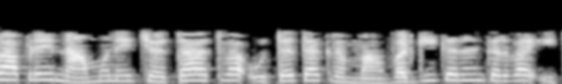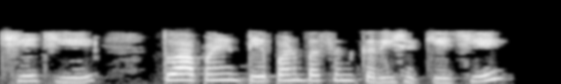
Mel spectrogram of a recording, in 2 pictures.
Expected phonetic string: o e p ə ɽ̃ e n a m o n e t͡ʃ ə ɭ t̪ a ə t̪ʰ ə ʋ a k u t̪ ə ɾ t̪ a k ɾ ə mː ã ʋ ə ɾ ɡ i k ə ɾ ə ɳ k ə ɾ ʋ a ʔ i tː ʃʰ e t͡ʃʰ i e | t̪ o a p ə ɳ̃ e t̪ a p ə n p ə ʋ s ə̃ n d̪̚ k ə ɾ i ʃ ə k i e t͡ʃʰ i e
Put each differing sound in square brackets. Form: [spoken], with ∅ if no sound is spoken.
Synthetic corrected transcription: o [a] p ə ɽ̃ e n a m o n e t͡ʃ ə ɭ t̪ a ə t̪ʰ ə ʋ a [ʔ] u t̪ ə ɾ t̪ a k ɾ ə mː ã ʋ ə ɾ ɡ i k ə ɾ ə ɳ k ə ɾ ʋ a ʔ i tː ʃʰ e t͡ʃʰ i e | t̪ o a p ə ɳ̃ e t̪ [e] p ə [ɳ] p ə [∅] s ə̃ n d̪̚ k ə ɾ i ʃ ə k [j] e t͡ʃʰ i e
